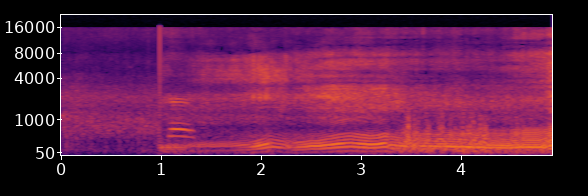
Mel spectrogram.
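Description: A dirt bike engine revs up and down nearby.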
